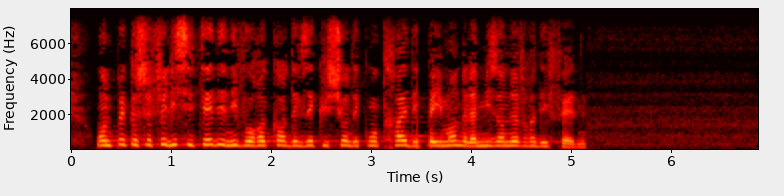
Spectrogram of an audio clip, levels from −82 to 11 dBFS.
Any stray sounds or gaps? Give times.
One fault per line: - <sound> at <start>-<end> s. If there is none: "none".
none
